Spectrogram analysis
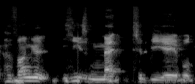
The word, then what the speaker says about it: Hufanga: I think you pronounce his name Hufanga.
